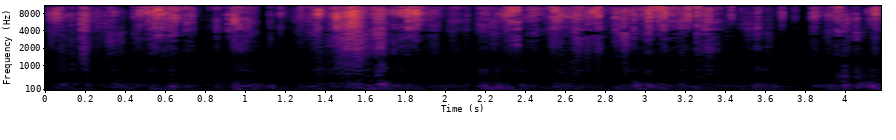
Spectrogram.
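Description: Long pointed nails scratch across the top of a large solid clear ice block resting on a fabric surface. The result is a quiet, continuous bright scraping hiss that swells and fades in uneven strokes over a low rumbling undertone.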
